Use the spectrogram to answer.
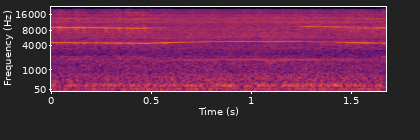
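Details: Steady high-pitched whine of a high-speed dental drill cutting tooth during a Class II box preparation near the adjacent tooth, typically done with a 330 bur in a dentistry teaching session; faint room noise underneath.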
